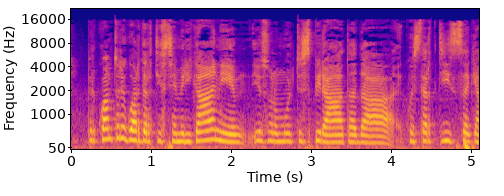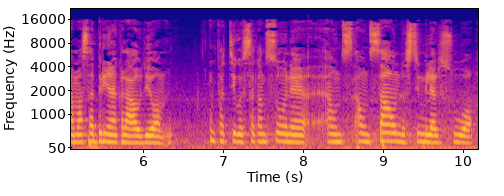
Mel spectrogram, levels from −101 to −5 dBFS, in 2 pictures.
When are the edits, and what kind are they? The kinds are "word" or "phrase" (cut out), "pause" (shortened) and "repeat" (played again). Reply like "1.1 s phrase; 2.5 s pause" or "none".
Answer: 5.0 s word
